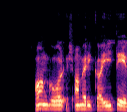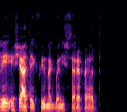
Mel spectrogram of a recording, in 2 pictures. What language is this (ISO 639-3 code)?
hun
